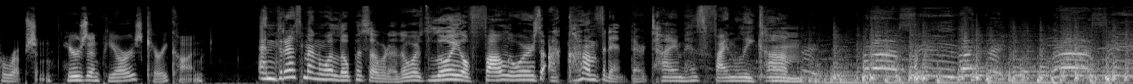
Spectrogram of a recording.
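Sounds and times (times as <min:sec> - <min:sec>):
speech: 0:00.0 - 0:09.8
rally crowd chanting in unison: 0:07.5 - 0:11.3.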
